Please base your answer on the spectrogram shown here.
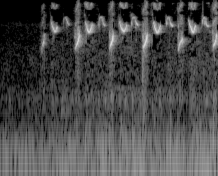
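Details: Lure song of a cinereous tit, meant to make other birds respond quickly: silence, then a steady burst of piercing, high-pitched slurred notes tumbling rapidly in repeated couplets until the end.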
